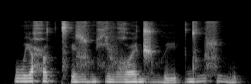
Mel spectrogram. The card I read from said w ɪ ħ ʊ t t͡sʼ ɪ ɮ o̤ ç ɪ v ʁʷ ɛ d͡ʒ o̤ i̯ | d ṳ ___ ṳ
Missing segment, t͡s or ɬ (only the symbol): ɬ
